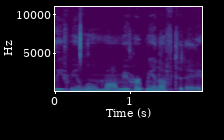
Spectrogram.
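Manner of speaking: speaking as a cat. Voicing the cat, who refuses new food from Mom: voicing the cat. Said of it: "He's like".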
